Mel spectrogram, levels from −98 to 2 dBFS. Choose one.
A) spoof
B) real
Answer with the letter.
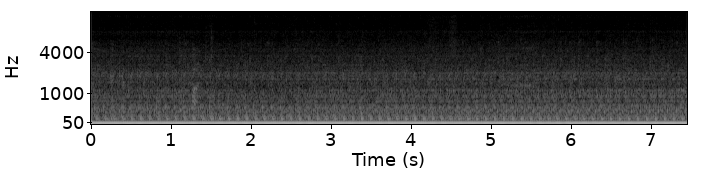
B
